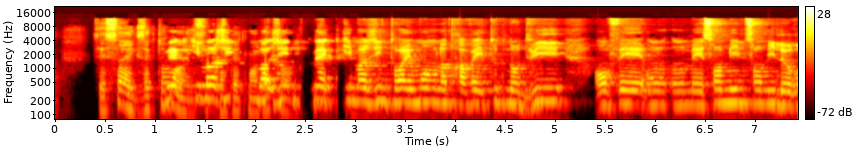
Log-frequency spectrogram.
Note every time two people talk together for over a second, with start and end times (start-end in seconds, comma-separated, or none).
1.1-2.5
